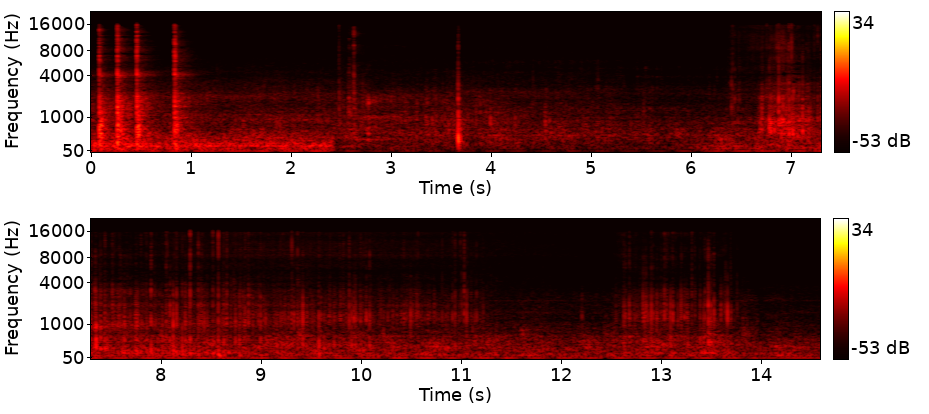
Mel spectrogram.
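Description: A metal spoon clinks against the rim of an instant coffee tin a few times, then water is poured from a kettle into a ceramic mug for about four seconds. Near the end a spoon clinks and scrapes in the mug as the coffee is stirred.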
